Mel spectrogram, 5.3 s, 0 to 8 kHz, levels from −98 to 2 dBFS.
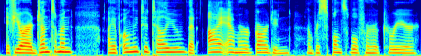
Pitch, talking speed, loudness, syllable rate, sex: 195 Hz, 240 wpm, -19 LUFS, 6.9 syllables/s, female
